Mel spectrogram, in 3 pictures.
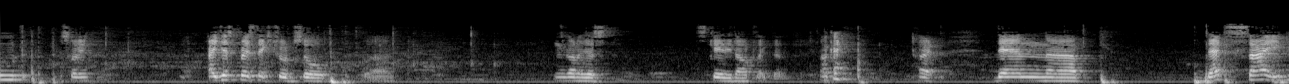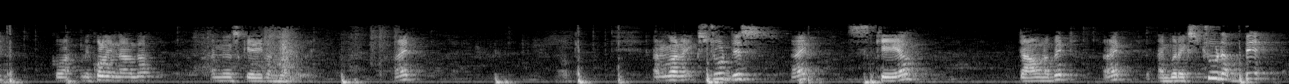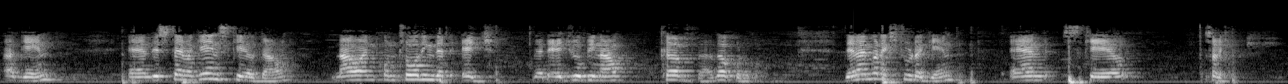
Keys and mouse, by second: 2.7 click, 3.4 z, 4.0 middle click, 5.9-7.9 drag, 11.1 z, 12.0 a, 12.4 click, 12.9 a, 16.6 a, 17.9 z, 20.1 e, 21.6 s, 23.9-25.7 drag, 25.4 e, 27.7 s, 29.4 click, 34.7 e, 36.6 s.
